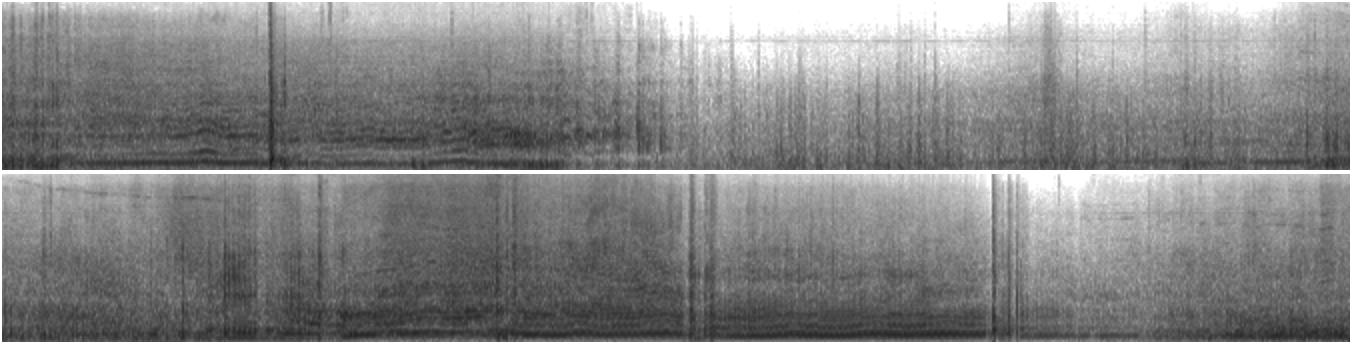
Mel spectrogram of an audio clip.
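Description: A turbocharged four-cylinder rally car engine roars at full throttle.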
